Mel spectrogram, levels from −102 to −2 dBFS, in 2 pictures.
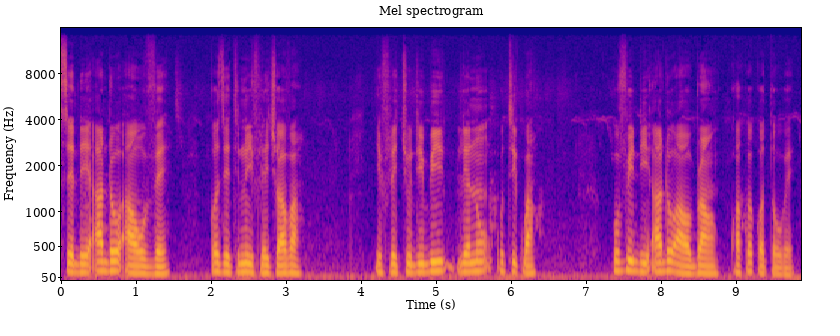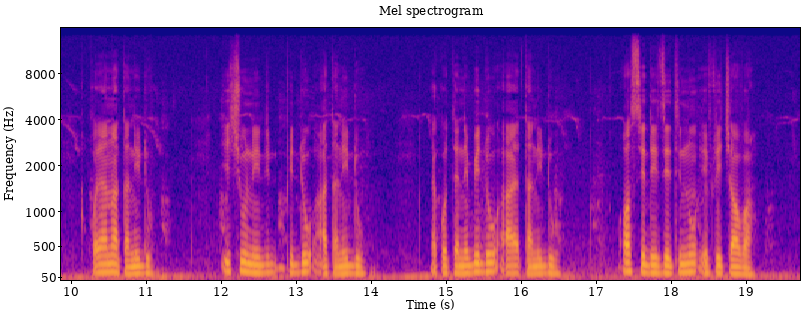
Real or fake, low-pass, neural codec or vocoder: real; 14.4 kHz; none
